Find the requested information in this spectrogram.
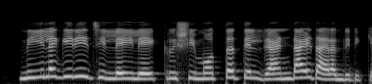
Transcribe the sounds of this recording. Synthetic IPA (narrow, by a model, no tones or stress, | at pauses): niːlɐɡiɾid͡ʑilːɐjile̞krɨʂimot̪ːɐt̪ːilɾeɳɖaːjt̪ɐɾɐmd̪iɾikʲːa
